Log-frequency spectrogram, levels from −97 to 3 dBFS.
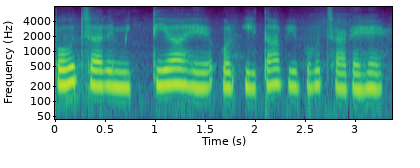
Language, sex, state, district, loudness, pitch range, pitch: Hindi, female, Arunachal Pradesh, Lower Dibang Valley, -17 LUFS, 190-215 Hz, 200 Hz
